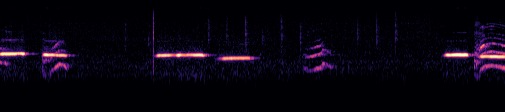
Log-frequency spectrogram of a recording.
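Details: Black cat named Bitter meowing in reaction to a person's whistling: short bending, harmonic-rich meows near the start, around six seconds and at the end, set between steady, level human whistled notes in a quiet indoor room.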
